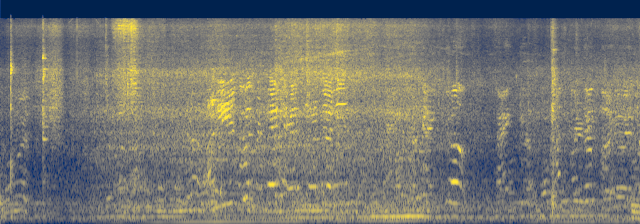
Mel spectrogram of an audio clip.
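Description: Background chatter of several people with a vehicle engine's low hum that builds up about a second and a half in and dies away about five seconds in.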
